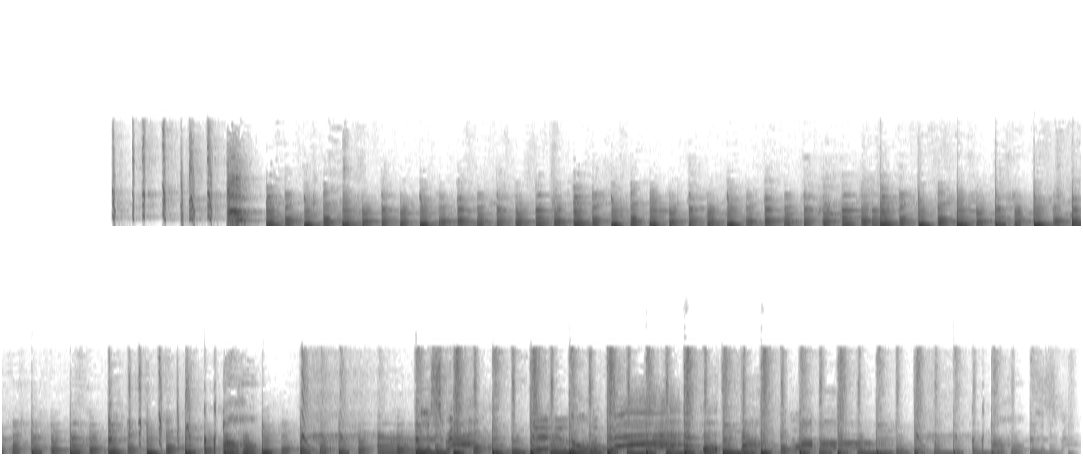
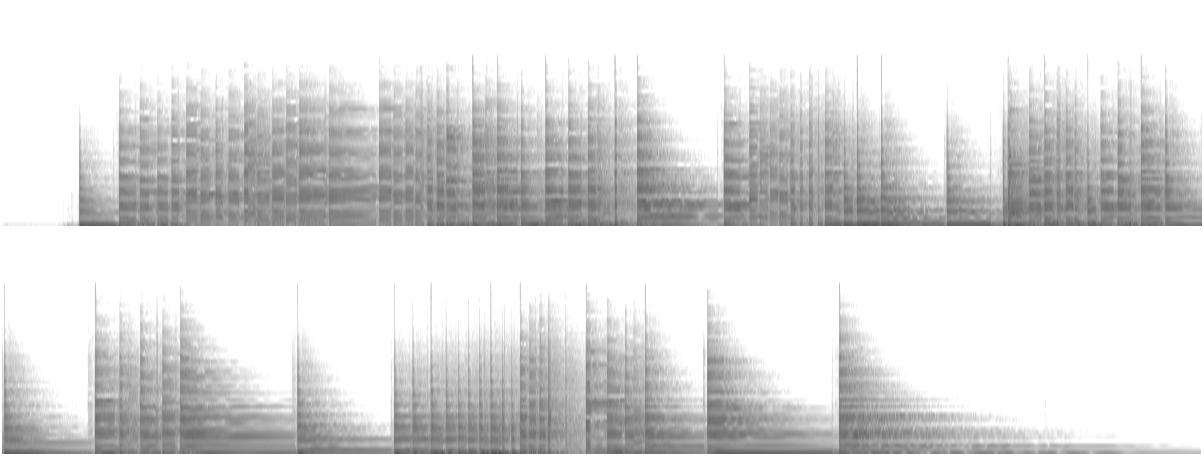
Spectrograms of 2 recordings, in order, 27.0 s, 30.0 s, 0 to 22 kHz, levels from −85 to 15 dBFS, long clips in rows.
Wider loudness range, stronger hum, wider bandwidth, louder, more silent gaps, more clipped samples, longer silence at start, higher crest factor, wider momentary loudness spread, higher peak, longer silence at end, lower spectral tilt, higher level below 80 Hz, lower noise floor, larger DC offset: first, 8 LU vs 4 LU; neither; second, 11 kHz vs 16 kHz; first, -20 LUFS vs -27 LUFS; neither; neither; first, 1.35 s vs 0.95 s; about the same, 18 dB vs 20 dB; first, 13 LU vs 10 LU; first, -2 dBFS vs -10 dBFS; second, 0.15 s vs 1.05 s; first, -6.5 dB/octave vs -1 dB/octave; first, -24 dBFS vs -80 dBFS; second, -39 dBFS vs -80 dBFS; neither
